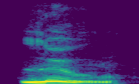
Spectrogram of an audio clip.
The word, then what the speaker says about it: Lugh: And Metal says Lugi is said Lu, Oh, Lou. Lu. So there's some sort of accent over the U, but the GH, I guess, is silent.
